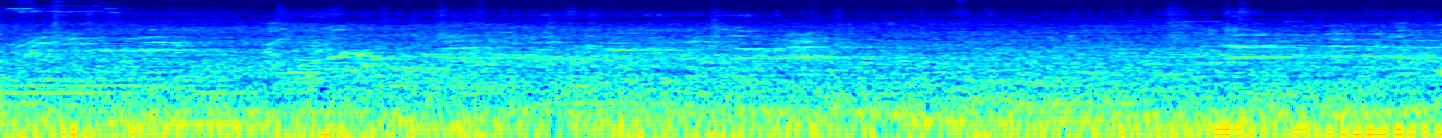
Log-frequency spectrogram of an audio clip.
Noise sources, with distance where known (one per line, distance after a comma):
person or small group talking
person or small group shouting, far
